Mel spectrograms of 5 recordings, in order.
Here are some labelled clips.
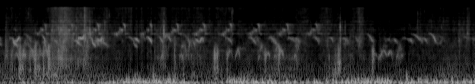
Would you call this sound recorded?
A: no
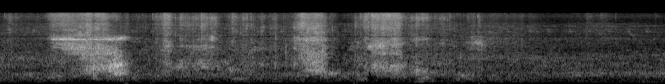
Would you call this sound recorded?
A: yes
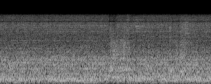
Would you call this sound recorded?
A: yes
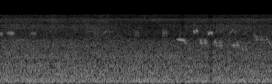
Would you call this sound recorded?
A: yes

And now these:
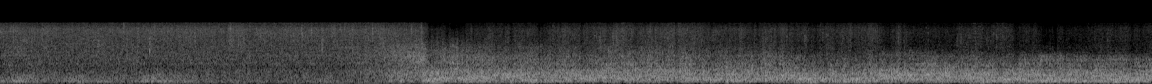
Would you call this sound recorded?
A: yes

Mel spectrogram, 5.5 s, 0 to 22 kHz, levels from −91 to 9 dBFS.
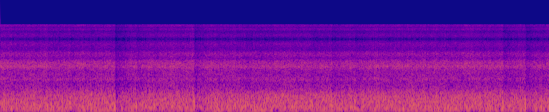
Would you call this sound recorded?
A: yes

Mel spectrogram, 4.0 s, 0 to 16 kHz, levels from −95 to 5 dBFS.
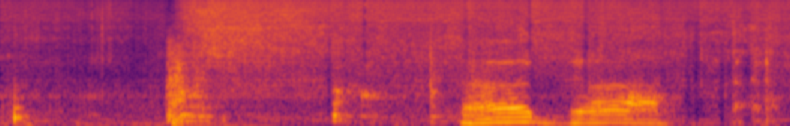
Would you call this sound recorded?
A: no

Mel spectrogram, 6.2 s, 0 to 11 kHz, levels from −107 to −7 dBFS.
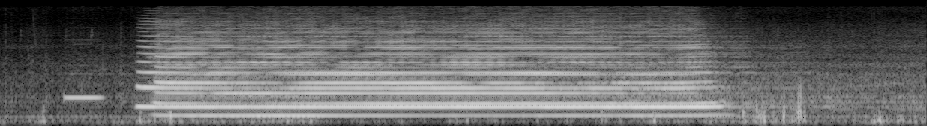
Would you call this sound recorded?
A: yes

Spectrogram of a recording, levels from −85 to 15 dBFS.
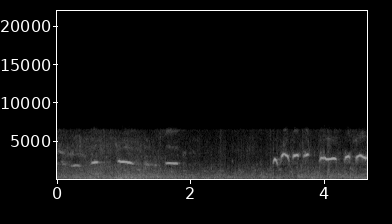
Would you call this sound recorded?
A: no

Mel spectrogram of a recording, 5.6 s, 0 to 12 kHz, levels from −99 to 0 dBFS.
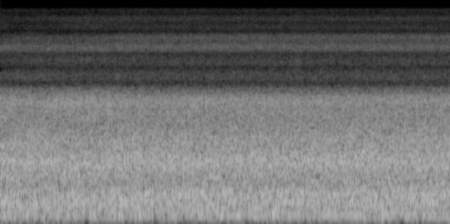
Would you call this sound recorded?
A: yes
